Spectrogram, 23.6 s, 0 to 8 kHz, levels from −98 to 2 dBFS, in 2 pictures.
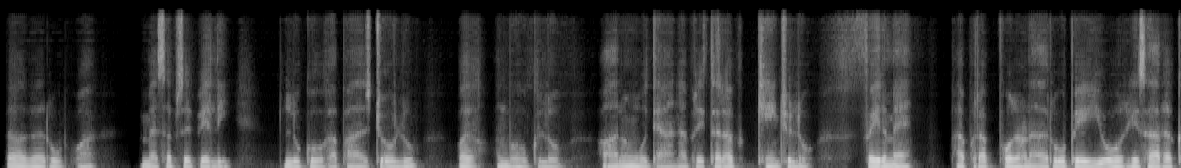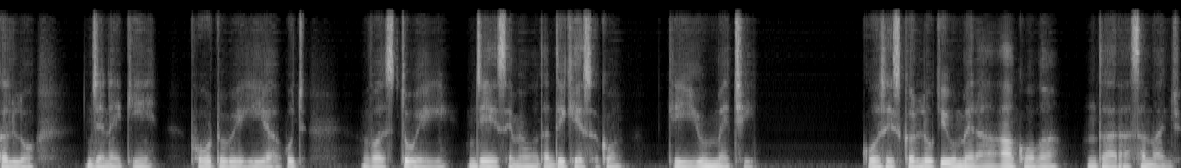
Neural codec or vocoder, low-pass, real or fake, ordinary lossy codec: codec, 16 kHz, about 1 kbps, DyCAST, with the encoder's durations; 7.2 kHz; fake; none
